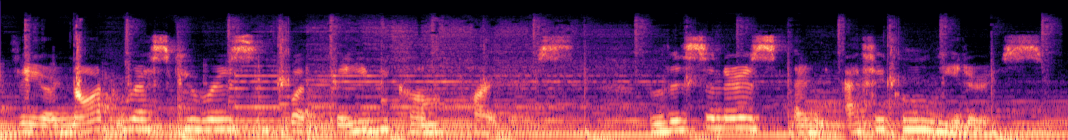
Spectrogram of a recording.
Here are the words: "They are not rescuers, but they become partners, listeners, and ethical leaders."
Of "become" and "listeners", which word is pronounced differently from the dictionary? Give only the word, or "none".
none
